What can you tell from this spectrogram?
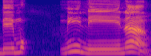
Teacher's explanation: یا ساکن سے پہلے زیر ہے اس لیے یا مدہ ہوگا یا مدہ کو ایک الف کے برابر کھینچ کر پڑھیے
